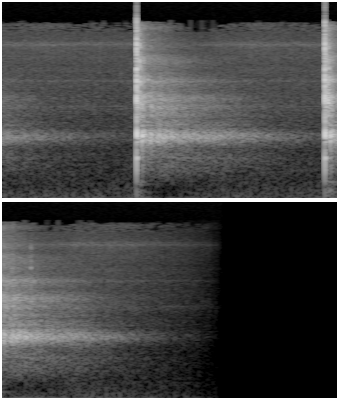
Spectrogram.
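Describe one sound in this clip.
A handgun fires two shots that echo across open ground outdoors.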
